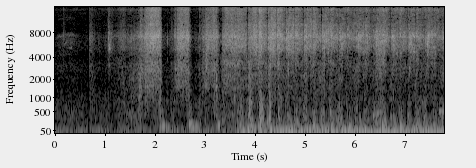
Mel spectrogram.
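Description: Hand sanding a Damascus steel knife blade with P2000-grit sandpaper on a wooden block: quiet at first, then a faint hiss of back-and-forth strokes starting about two seconds in and settling into a steady, rapid rhythm.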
